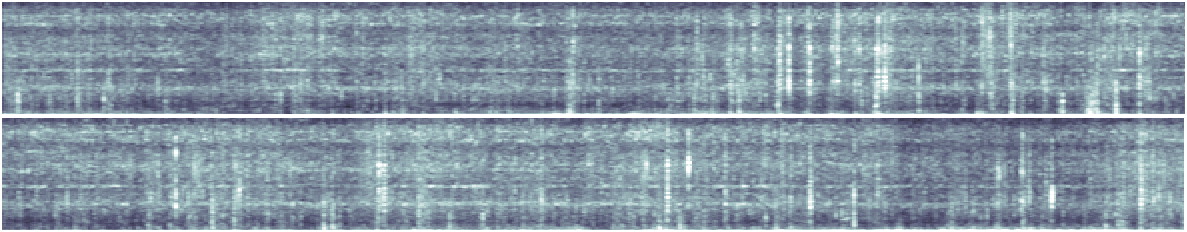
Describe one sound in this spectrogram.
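A bicycle frame rattles and clunks over bumps.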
